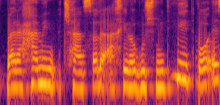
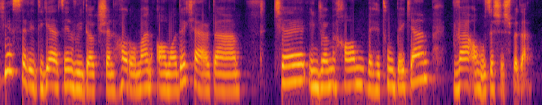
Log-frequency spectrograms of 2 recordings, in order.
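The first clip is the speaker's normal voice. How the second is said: ordinary delivery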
